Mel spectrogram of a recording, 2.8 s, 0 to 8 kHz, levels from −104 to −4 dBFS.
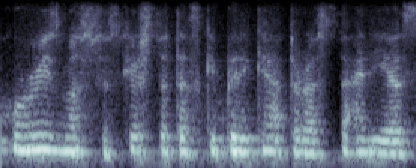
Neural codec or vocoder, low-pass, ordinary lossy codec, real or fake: codec, 16 kHz, 0.4 kbps, LongCat-Audio-Codec; 7.2 kHz; Opus, 24 kbps; fake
